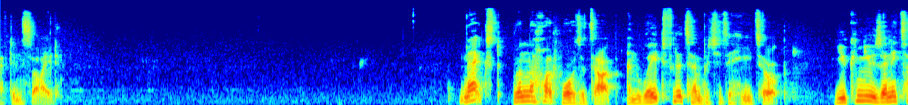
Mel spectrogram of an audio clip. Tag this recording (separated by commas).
Speech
